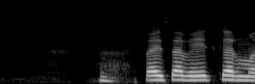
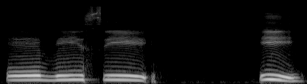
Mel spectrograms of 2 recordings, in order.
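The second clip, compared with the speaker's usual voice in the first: slow letter recital; much slower than usual. Shown as a demonstration. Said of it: "मुझे English नहीं आती है".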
